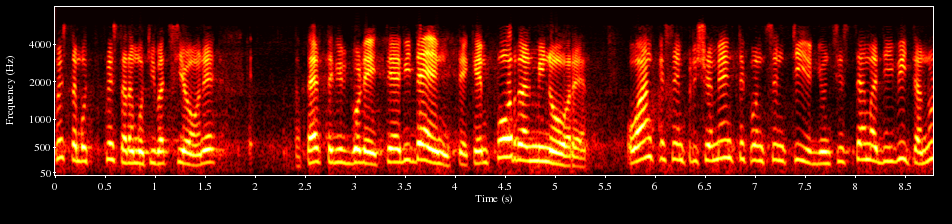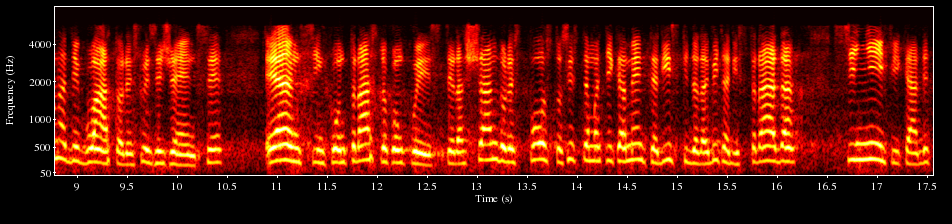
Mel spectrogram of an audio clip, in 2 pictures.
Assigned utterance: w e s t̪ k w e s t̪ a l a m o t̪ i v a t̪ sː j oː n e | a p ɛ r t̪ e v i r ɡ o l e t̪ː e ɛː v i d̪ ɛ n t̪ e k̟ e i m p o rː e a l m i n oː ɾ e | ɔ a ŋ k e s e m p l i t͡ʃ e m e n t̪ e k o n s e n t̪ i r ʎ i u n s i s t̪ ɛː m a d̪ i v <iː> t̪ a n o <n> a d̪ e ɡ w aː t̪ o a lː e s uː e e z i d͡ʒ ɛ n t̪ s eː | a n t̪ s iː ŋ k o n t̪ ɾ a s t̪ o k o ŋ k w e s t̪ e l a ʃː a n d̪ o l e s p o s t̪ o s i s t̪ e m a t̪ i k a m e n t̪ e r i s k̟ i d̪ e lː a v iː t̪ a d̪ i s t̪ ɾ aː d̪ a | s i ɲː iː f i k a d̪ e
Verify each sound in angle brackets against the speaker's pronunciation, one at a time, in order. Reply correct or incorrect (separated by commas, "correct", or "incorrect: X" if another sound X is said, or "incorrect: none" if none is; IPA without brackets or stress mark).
correct, correct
